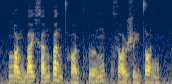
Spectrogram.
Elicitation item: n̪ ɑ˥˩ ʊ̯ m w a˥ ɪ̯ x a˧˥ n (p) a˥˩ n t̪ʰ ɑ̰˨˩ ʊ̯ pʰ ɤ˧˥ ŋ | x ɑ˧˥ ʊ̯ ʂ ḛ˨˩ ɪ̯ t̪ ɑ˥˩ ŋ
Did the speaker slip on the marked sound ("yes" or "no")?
no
